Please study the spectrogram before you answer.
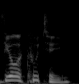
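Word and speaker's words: Fela Kuti: ll cool j yeah feel a cootie is how you pronounce it felix yeah yeah from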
